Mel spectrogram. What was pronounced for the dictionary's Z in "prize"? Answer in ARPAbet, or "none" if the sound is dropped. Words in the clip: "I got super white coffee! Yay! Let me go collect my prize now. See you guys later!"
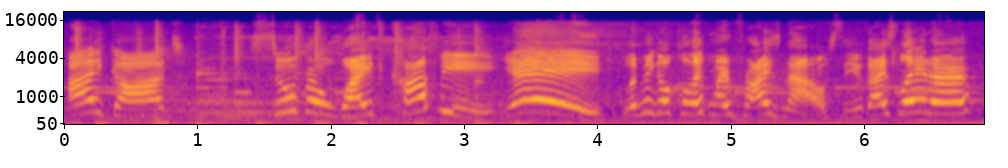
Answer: Z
